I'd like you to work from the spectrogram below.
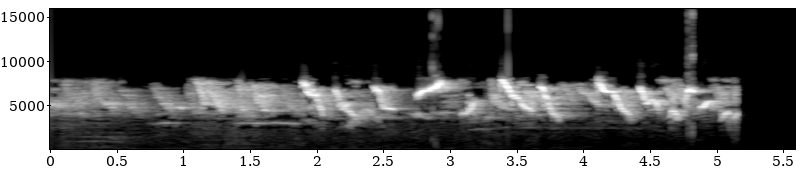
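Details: Oriental white-eye singing vigorously, a sustained high-pitched chattering warble of fast twittered and slurred notes lasting about five seconds, then stopping abruptly.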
